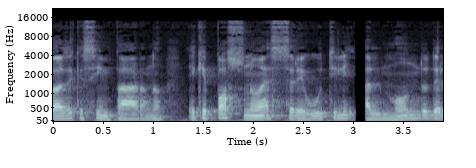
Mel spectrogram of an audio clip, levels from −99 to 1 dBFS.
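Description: At 3.01 s, just after "e che possono essere", a digital broadcast dropout mutes the speech: corrupted frames, which fits about four being lost, make the receiver fade out over 20 ms and stay silent until 3.14 s. The waveform shows a short ramp to a flat gap, and the spectrogram a blank vertical band.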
